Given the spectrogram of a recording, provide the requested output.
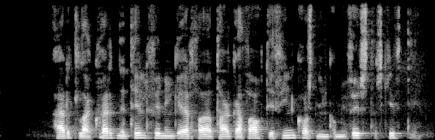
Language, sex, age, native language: Icelandic, male, 20-29, Icelandic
